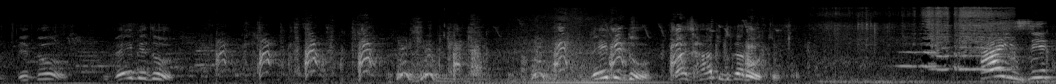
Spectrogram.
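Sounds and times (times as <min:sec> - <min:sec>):
speech: 0:00.2 - 0:02.6, 0:03.3 - 0:08.2, 0:09.8 - 0:10.5
small dog barking in high-pitched yaps: 0:02.1 - 0:07.7.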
